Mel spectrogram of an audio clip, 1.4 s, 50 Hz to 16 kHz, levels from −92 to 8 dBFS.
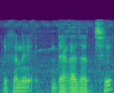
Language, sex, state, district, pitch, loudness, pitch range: Bengali, male, West Bengal, Kolkata, 100 Hz, -17 LUFS, 100-105 Hz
